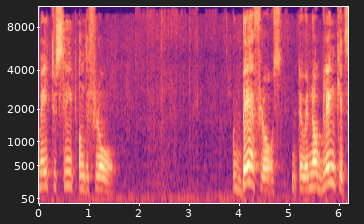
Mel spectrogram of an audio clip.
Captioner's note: pauses for 3 seconds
